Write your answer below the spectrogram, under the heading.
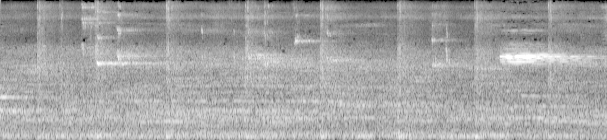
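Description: Indoor volleyball court sounds in a large hall: sneakers squeaking briefly on the court floor several times, the longest squeak about six seconds in, with scattered knocks of a ball bouncing over a steady low hum.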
